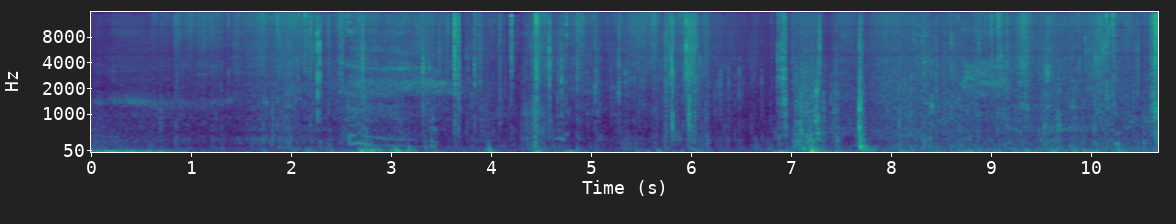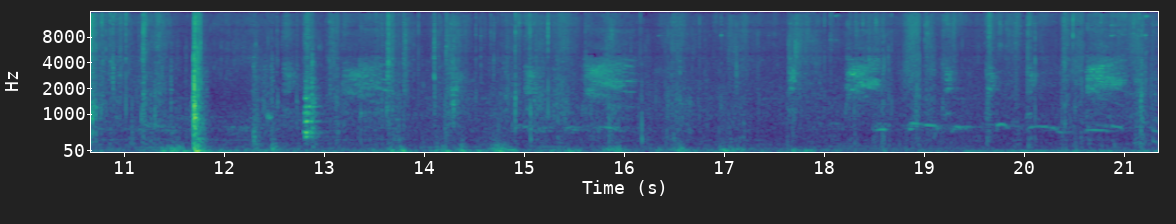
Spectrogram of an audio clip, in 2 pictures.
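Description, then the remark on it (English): Footsteps of a person walking steadily into their house, soft irregular thuds with a sharp knock partway through, over low background rumble and faint scattered chirps. “Yeah, I'm actually going to keep recording, but I'm going to move into my house, so I probably will be quiet while I'm walking in, because, yeah.”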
